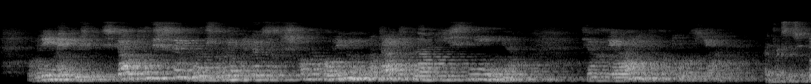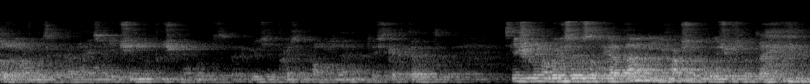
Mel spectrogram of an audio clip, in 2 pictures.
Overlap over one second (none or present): none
